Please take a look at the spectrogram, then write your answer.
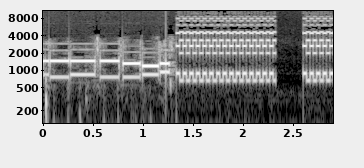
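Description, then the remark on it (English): Telephone keypad tones beep in a quick run of about five short dual-tone presses as someone dials a cold call, then a loud steady ringing tone sounds, breaks off briefly, and resumes. No one speaks. “We're hitting the phones hard, making cold calls.”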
